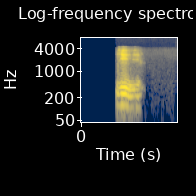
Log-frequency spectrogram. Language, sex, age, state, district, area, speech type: Hindi, male, 30-45, Madhya Pradesh, Hoshangabad, rural, conversation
